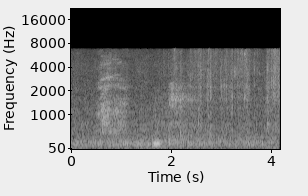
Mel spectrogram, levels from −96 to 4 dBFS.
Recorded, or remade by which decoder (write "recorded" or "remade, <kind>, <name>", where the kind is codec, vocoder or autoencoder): recorded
